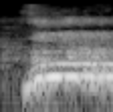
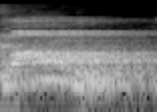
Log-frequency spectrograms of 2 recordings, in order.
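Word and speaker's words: wound: इसी को कहते हैं, जिसको आमतौर पर लोग कहते हैं वाउंड, ये वाउंड नहीं होता लफ्ज, द वर्ड इज वूंड, the true pronunciation of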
